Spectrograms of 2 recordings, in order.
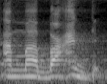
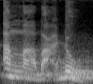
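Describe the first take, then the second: First: The final d has no vowel after it. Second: The final d is followed by a u vowel. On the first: "kita kena matikanlah dal tu" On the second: "Cuma kalau fasih"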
